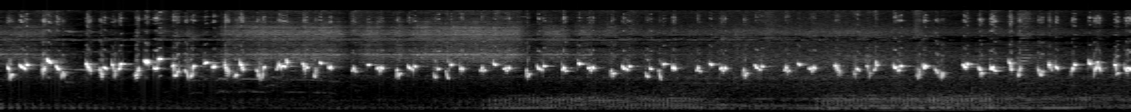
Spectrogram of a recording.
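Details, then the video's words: Breeding female yellow-vented bulbul calling a male with insistent rolling phrases. Rapid bubbly chatter pours out continuously, louder at first and slightly softer later, over a faint low background rumble. "Suara Ropelan Trucuk Gacor Yang Ngotot Memanggil Lawan"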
